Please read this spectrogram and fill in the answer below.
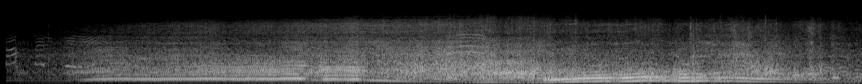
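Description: Rally car engine at high revs, its pitch dropping sharply about three and a half seconds in, then a noisy rush of a second or so, and the engine revving up again and falling away near the end.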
